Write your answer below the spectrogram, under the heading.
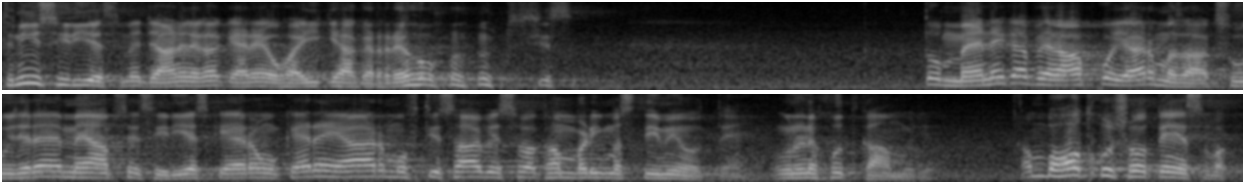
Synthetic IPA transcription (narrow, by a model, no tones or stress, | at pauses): ɪt̪nisiːɾijəsmɛ̃ːd͡ʒaːnelɐɡakɛɦɾeɦɛ̃bʱaːikjaːkɐɾːeɦoːt͡ʃis | t̪oːmɛ̃ːnekapʰeɾaːp̚kojaːɾmɐzaːksuːd͡ʒɾaːɦɛmɛ̃aːpsesiːɾijəskɛɦɾɐɦũkɛɦɾeɦɛ̃jaːɾmʊft̪isaːbɪsʋɐk̚t̪ɦɐmbɐɽimɐst̪imẽɦo̰ːt̪eɦɛ̰̃ːʊn̤ɦoːnexʊd̪kaːa̰mʊ̰d͡ʒʱḛː | ɦɐmbɔɦɔt̪xʊʃɦoːt̪eɦɛ̃ɪsʋɐk̚t̪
